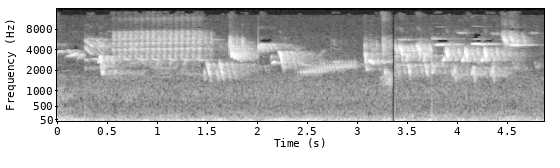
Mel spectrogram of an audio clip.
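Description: Songbirds singing: quick trills and chirps, several phrases overlapping, over a faint low rumble.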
